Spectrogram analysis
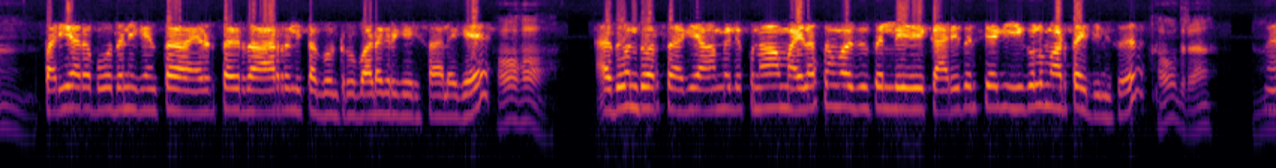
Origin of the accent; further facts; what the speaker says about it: Bishettigeri, Karnataka, India; Bishettigeri village ಕೊಂಗಣ ಗ್ರಾಮದಲ್ಲಿ sir.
